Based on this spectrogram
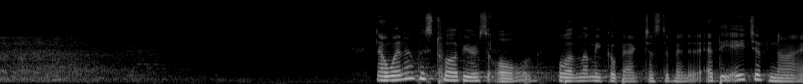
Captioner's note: laughter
